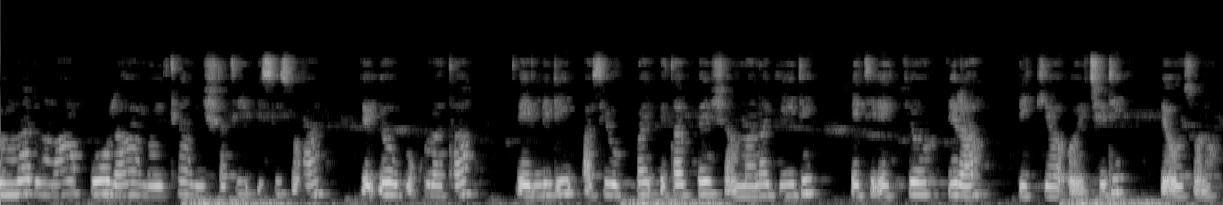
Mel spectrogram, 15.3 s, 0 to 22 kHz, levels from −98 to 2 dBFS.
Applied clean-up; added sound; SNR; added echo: classical method WPE with log-MMSE.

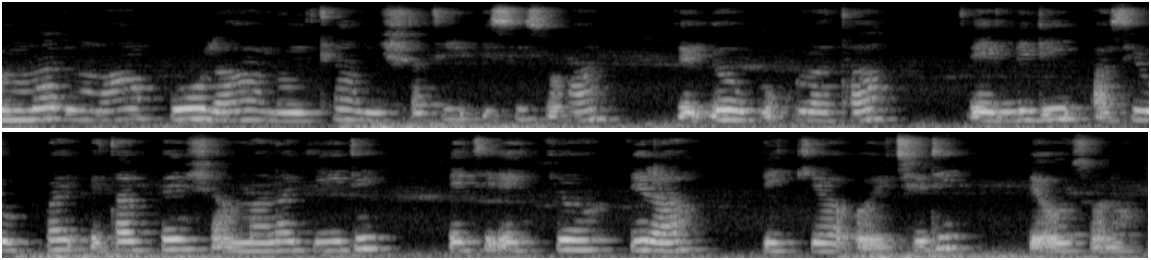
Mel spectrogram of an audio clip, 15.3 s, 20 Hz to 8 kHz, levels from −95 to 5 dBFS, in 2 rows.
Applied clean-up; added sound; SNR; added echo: none; Wind; 13 dB; reverberation time 0.3 s.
